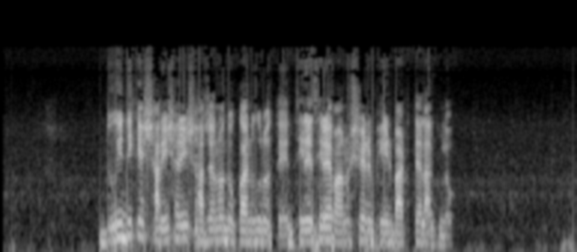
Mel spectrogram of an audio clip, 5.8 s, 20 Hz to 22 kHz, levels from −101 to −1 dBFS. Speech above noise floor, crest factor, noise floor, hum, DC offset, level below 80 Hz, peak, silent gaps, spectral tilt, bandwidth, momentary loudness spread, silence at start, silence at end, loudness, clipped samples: 40 dB; 24 dB; -66 dBFS; none; under 0.1%; -54 dBFS; -6 dBFS; none; -4.5 dB/octave; 11.5 kHz; 8 LU; 1 s; 0.05 s; -25 LUFS; under 0.1%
